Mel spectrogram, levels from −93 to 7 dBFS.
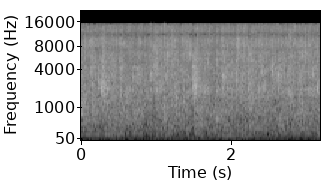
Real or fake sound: real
